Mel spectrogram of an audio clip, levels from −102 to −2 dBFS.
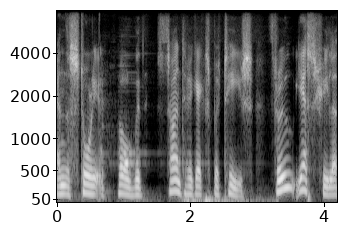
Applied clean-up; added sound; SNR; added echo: neural mask model DeepFilterNet 3.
